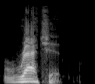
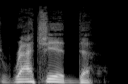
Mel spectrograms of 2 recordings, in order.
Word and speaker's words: ratchet: It's not ratchet. It's ratched. D.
